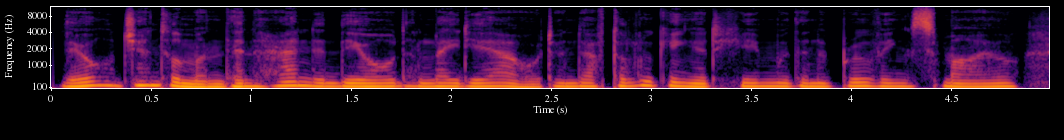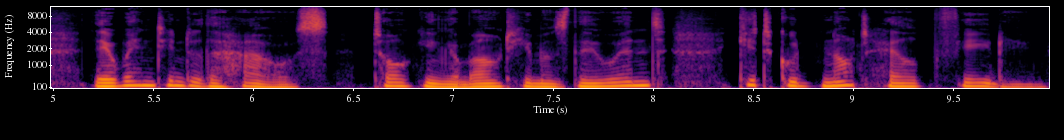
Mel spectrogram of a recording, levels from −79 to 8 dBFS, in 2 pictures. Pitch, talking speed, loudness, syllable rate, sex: 135 Hz, 200 wpm, -18 LUFS, 5.3 syllables/s, male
